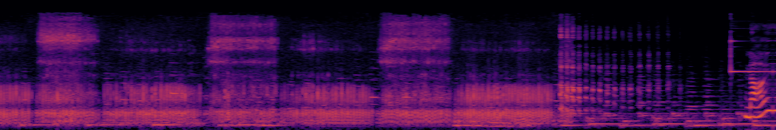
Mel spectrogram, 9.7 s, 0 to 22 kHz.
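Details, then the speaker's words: Cat snoring loudly at 3 a.m., likened to a cow, keeping the household awake; its nose was blocked. "để mẹ đuổi ra khỏi nhà vì 3 giờ sáng mà ngáy to như bò không cho ai ngủ"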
